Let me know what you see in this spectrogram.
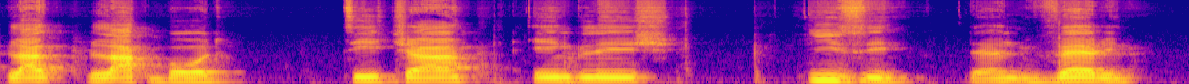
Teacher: they are stressed on the first syllable, that is on the primary syllable.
